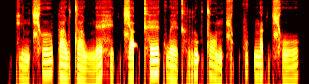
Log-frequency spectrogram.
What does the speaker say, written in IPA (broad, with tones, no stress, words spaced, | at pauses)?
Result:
ki˩˦nt͡ɕʰɤː˥˩pa˧w ta˨˩w ŋɛː˥˩he˨˩k̚ t͡ɕa˥˩ʔ kʰɛː˥˩kwɛː˨˩kʰru˥˩ʔtɔː˨˩n t͡ɕu˦˥k̚fu˥˩k̚ŋa˥˩k̚ t͡ɕʰoː˦˥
